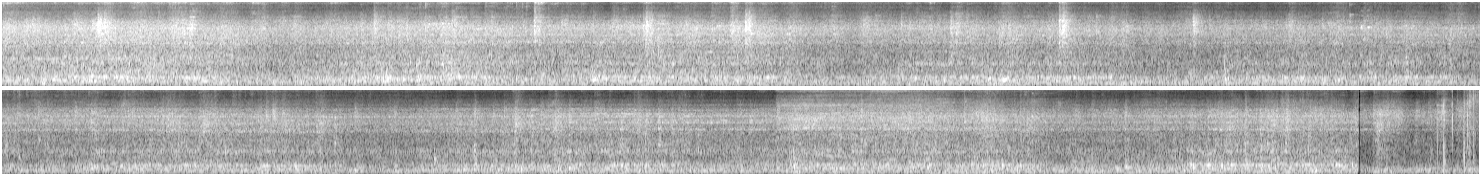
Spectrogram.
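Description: Gajayana passenger train rolling slowly past, carriage wheels clicking over the rail joints every second or two over a steady rumble. The sound falls away near the end.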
